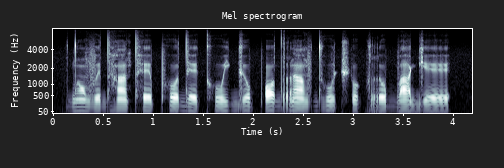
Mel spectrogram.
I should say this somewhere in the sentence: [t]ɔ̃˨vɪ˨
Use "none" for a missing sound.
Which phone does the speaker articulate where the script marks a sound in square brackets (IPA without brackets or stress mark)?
d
